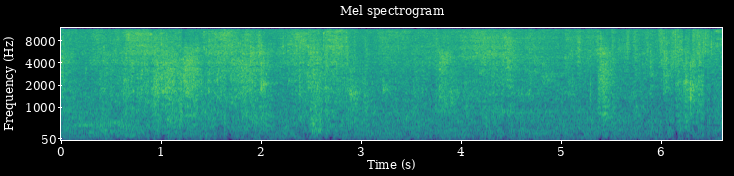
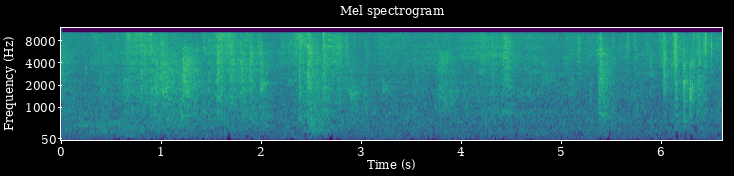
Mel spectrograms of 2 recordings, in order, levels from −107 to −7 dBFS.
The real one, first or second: second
